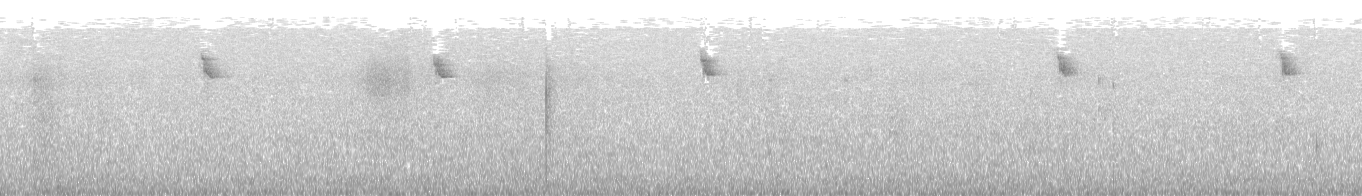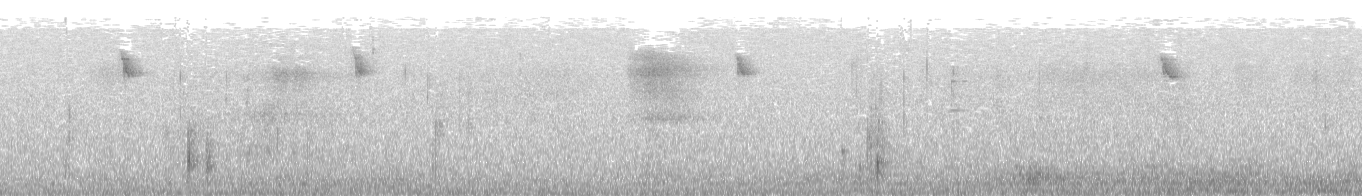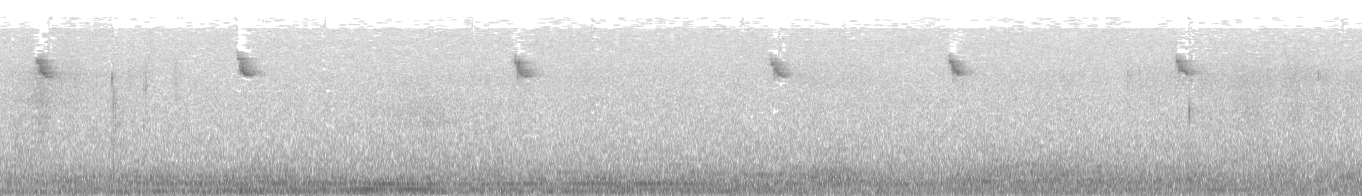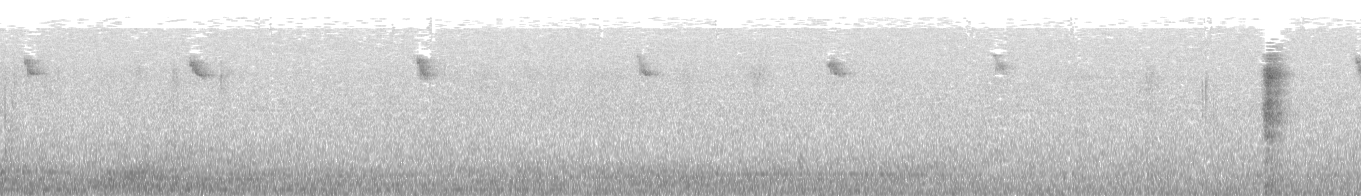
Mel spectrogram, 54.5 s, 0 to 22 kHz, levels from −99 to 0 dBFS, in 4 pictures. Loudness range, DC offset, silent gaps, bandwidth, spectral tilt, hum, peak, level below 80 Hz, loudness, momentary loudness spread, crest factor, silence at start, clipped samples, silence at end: 6 LU; under 0.1%; none; 15.5 kHz; -4 dB/octave; none; -24 dBFS; -62 dBFS; -50 LUFS; 10 LU; 26 dB; 0 s; under 0.1%; 0 s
